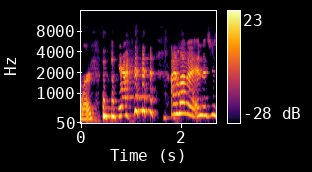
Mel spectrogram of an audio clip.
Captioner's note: laughs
